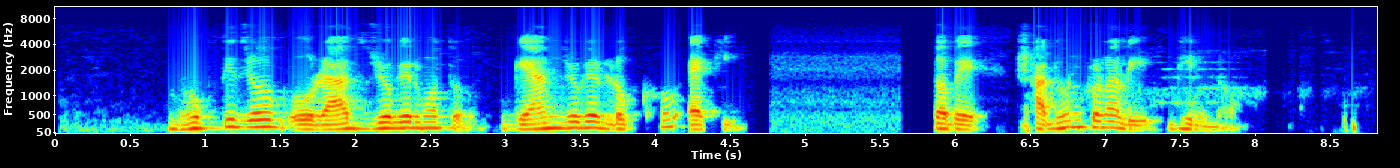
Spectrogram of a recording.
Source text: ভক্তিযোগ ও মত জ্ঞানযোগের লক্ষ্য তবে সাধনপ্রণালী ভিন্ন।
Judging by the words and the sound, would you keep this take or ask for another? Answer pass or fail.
fail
